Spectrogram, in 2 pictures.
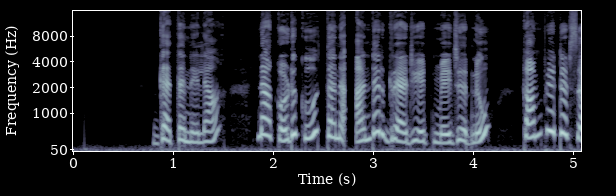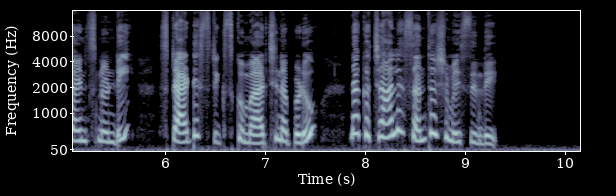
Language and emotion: Telugu, happy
